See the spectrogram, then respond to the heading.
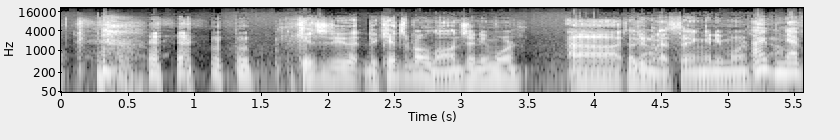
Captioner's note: laughing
